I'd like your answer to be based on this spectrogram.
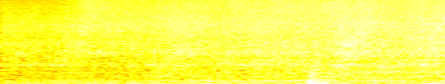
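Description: Ginger garlic paste hits hot oil with onions, and a bright, hissing sizzle swells loud and close. It carries on steadily with one soft thump partway through.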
